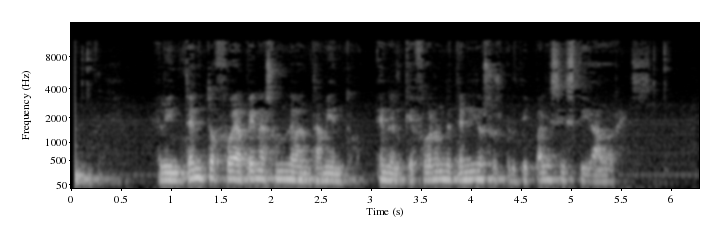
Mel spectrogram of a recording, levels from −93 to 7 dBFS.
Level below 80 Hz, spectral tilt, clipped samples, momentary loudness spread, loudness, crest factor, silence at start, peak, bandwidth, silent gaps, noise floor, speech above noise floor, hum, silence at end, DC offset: -56 dBFS; -7 dB/octave; under 0.1%; 15 LU; -26 LUFS; 18 dB; 0.05 s; -8 dBFS; 11.5 kHz; none; -55 dBFS; 29 dB; none; 0.8 s; under 0.1%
